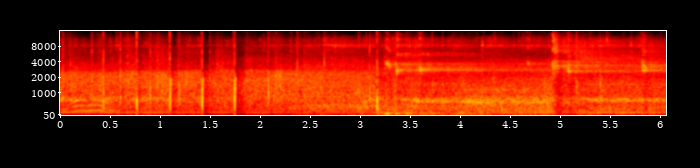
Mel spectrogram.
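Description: Table tennis balls clicking on tables and bats in a large hall, as a scatter of sharp irregular knocks over the first two seconds over a steady hum. From about halfway through, a steady high-pitched tone sounds until the end.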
